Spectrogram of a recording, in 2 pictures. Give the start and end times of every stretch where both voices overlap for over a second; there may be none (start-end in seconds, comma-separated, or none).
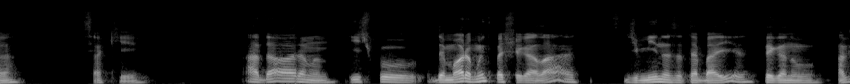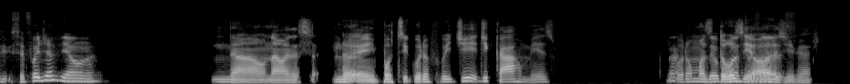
15.2-16.5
